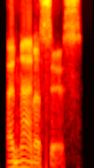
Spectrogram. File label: "Anamnesis", British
